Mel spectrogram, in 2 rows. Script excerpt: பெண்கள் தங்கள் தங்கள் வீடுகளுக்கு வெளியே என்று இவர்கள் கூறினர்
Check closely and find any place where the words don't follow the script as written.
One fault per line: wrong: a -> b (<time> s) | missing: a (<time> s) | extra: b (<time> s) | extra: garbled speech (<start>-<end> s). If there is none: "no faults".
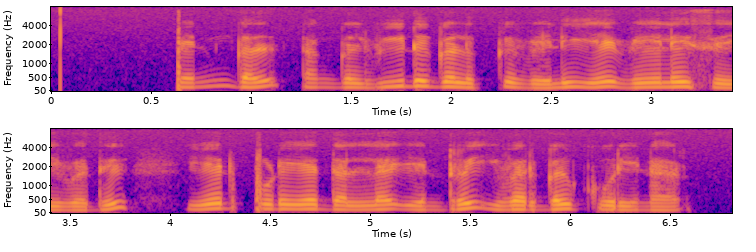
missing: தங்கள் (1.6 s)
extra: வேலை செய்வது ஏற்புடையதல்ல (2.9 s)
